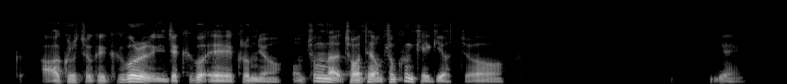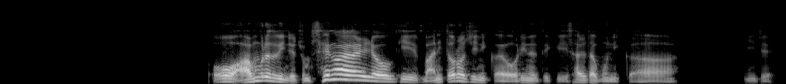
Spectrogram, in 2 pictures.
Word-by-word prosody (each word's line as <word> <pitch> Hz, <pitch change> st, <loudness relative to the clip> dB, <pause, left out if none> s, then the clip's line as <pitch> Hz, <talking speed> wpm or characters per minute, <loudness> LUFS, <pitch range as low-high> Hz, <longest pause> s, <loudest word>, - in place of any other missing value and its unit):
그 -, -, -31 dB, 0.2 s
아 -, -, -5 dB
그렇죠. 105 Hz, -1 st, -8 dB
그래 95 Hz, -2 st, -6 dB
그걸 130 Hz, +4 st, +4 dB
인제 80 Hz, -1 st, -4 dB
그거 -, -, -4 dB
예. 80 Hz, -2 st, 0 dB
그럼요. 75 Hz, -9 st, -7 dB
엄청난, 140 Hz, -, -2 dB
저한테는 100 Hz, -4 st, 0 dB
엄청 75 Hz, -, -6 dB
큰 -, -, -3 dB
계기였죠. 75 Hz, -4 st, -8 dB, 2.1 s
네. -, -, -16 dB, 2.5 s
어 135 Hz, -2 st, +4 dB
아무래도 170 Hz, -3 st, +4 dB
인제 100 Hz, -6 st, 0 dB
좀 90 Hz, -, -6 dB
생활력이 180 Hz, -, +5 dB
많이 105 Hz, -, -3 dB
떨어지니까요 115 Hz, -, -1 dB
어린애들끼리 85 Hz, -5 st, -7 dB
살다 95 Hz, +3 st, -2 dB
보니까. 75 Hz, -3 st, -8 dB, 0.7 s
이제 80 Hz, -3 st, -17 dB
95 Hz, 250 characters per minute, -21 LUFS, -, 2.5 s, 생활력이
